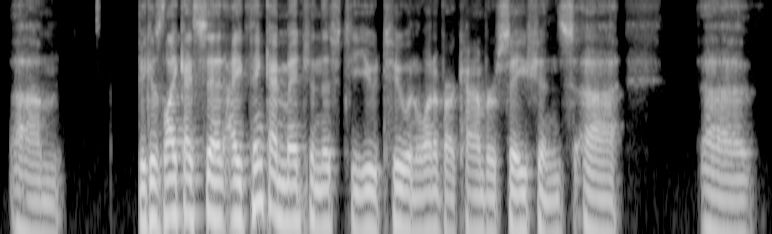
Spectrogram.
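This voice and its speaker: A man with an American accent and a fairly low pitch, moderate pace, long and frequent pauses, ordinary pitch variation, and a quiet background. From Michigan. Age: 60s. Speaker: retired radio executive, music station owner. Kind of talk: casual interview chat.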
